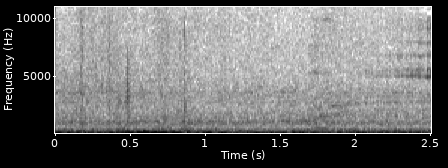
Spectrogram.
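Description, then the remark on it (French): A car engine rumbles low and steady, idling and shifting slightly as the car edges into a parking spot beside a post, its driver on the phone, with no voices over it. “Je regardais juste si cette voiture qui voulait se garer avec le gars au téléphone allait se prendre le poteau ou pas.”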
